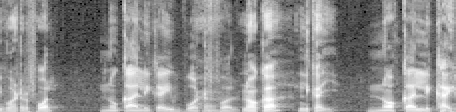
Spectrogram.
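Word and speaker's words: Nohkalikai: बताता हूं प्लेस का नाम क्या है इट्स नौका लिकाई वाटरफॉल नौका लिकाई वाटरफॉल नौका लिकाई नौका लिकाई वाटरफॉल ओके वहां का मतलब प्रोनाउंस करने में काफी दिक्कत आने वाली है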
